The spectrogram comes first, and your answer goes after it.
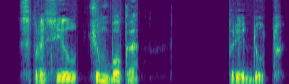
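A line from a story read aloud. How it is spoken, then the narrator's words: Calm old man's reply. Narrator (Russian): спокойно ответил старик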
